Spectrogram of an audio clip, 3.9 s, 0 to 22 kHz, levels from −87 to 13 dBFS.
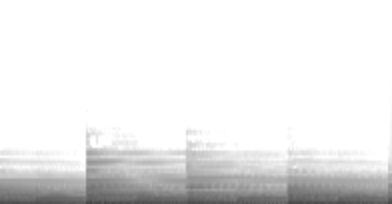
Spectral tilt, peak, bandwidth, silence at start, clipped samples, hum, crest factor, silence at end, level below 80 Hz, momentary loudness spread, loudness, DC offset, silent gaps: -10.5 dB/octave; -6 dBFS; 5.8 kHz; 0 s; under 0.1%; none; 14 dB; 0 s; -52 dBFS; 5 LU; -22 LUFS; under 0.1%; none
